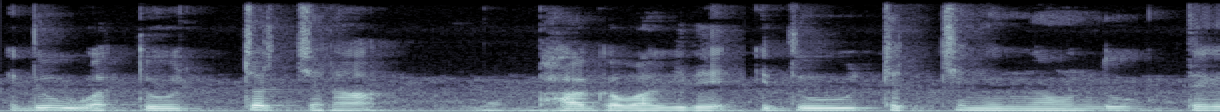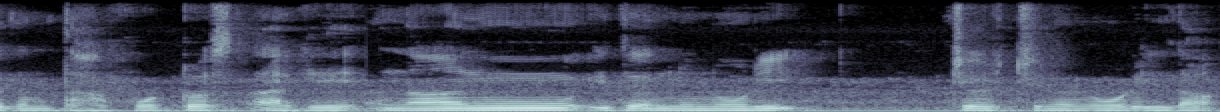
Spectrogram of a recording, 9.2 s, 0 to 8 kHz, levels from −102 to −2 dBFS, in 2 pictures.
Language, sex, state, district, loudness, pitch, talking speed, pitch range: Kannada, male, Karnataka, Dakshina Kannada, -19 LUFS, 135 Hz, 105 wpm, 125-145 Hz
